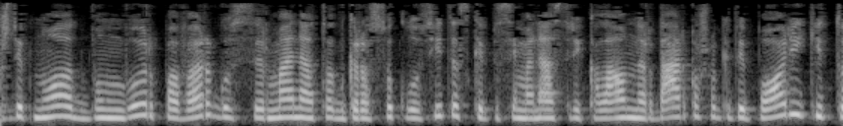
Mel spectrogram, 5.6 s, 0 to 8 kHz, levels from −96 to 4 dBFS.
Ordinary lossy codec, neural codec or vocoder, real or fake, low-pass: MP3, 32 kbps; none; real; 7.2 kHz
